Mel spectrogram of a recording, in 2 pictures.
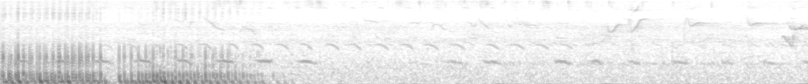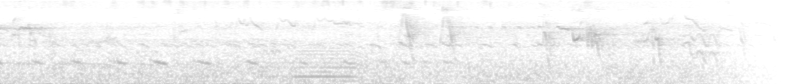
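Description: A low rumble for about the first second and a half, then faint bird chirps repeating a few times a second over quiet ambience.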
